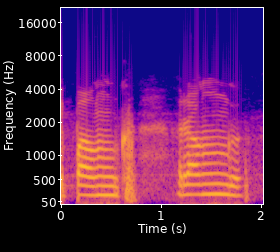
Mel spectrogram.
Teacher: इसका उच्चारण करते समय हवा नाक से बाहर निकलती है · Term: अनुस्वार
